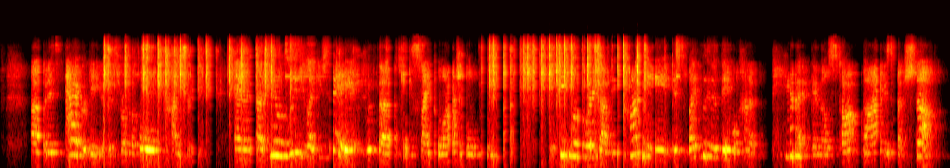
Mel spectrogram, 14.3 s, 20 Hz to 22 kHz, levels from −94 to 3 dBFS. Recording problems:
off-mic speech; far
thin; somewhat; fading below 350 Hz
room echo; slight; dies away in 0.4 s
garbled, watery; slightly; nothing above 7.5 kHz
choppy; very; 16% of the speech affected
keyboard typing; loud; from 1.5 to 10 s; peak 7 dB above the speech

